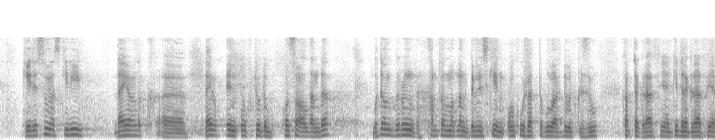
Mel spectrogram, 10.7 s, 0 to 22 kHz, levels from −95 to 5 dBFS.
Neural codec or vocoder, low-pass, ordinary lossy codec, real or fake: codec, 16 kHz, 1.1 kbps, Voila-Tokenizer; none; none; fake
